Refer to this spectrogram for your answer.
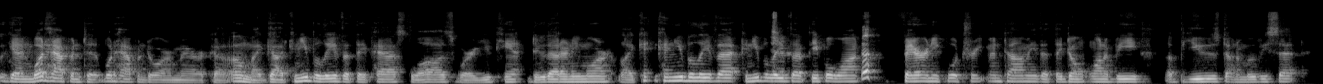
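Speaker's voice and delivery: ordinary talk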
